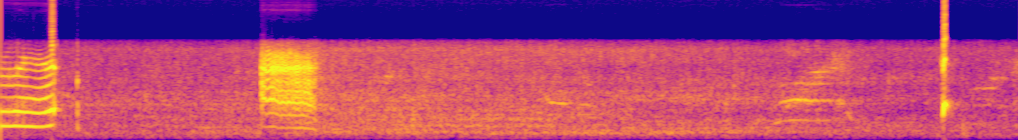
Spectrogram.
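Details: A child's vocal sounds with a few abrupt, sharp voiced catches consistent with hiccups.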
